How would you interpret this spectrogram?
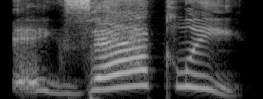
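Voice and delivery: slow, triumphant "told you so"; emphatic drawn-out exactly. Real, not acted. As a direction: draw it out to rub the point in. Drawn-out repeat after unanswered question.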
